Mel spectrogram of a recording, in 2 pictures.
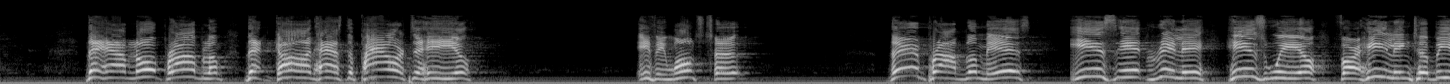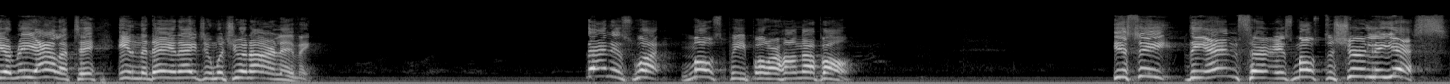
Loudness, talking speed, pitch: -16 LUFS, 120 wpm, 270 Hz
